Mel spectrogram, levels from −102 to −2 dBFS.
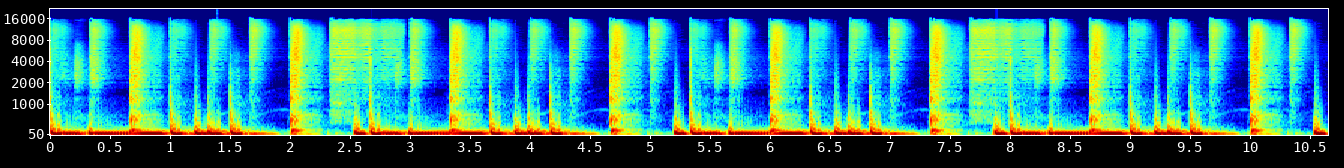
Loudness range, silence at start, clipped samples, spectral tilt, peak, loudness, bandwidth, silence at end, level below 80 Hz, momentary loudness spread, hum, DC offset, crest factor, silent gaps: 1 LU; 0 s; under 0.1%; -5.5 dB/octave; 0 dBFS; -10 LUFS; 14.5 kHz; 0 s; -8 dBFS; 8 LU; none; 0.4%; 8 dB; none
